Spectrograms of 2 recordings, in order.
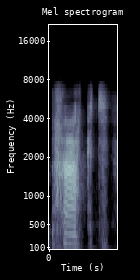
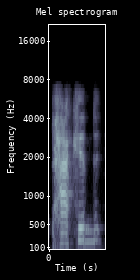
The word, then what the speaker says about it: packed: last word for use the word packed packed the ed is 80 sound instead of packing the word is packed but good good um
